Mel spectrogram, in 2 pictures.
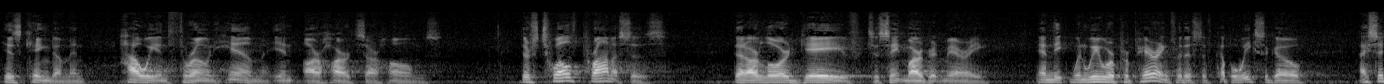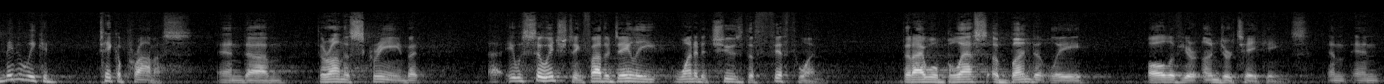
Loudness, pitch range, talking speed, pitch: -22 LUFS, 95-125 Hz, 165 wpm, 105 Hz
